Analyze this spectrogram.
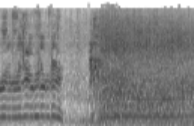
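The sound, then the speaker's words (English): A drag race car at the start line, its launch heard as a loud, steady engine roar with a strong tonal whine. The roar dips briefly, then returns and holds a sustained, even pitch to the end. “A drag race car doesn't sound like zoom. You're talking about when the cars are getting ready to go? Definitely when it's starting, because then you have... Yeah. And then you see the thing go to red, and it goes...”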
